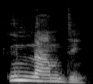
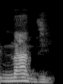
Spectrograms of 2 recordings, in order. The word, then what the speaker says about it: Nnamdi: Kanu surname na Nnamdi. But someone like you will say Nadi. No, Nnamdi. That N, Nnamdi.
